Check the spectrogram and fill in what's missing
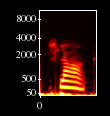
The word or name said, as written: schlock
